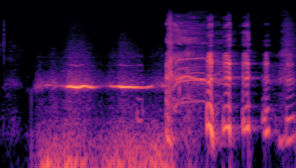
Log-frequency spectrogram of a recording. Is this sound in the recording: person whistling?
yes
